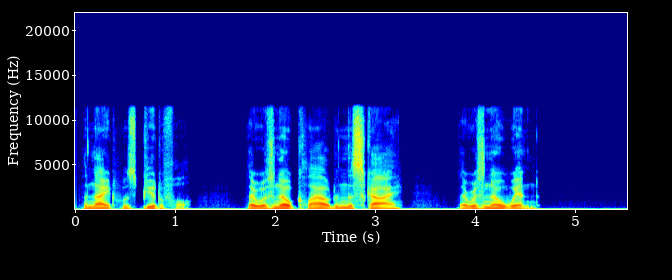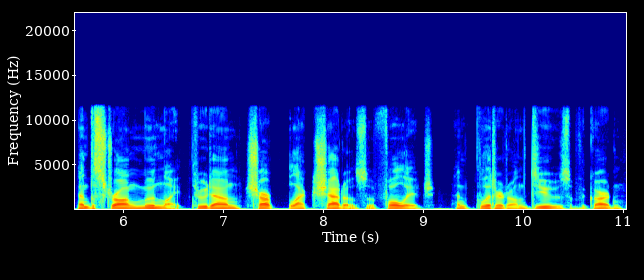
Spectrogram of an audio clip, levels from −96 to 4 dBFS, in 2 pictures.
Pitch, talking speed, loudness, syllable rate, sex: 100 Hz, 185 wpm, -19 LUFS, 5.3 syllables/s, male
